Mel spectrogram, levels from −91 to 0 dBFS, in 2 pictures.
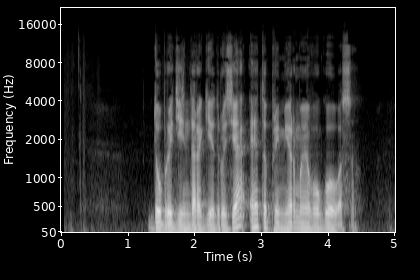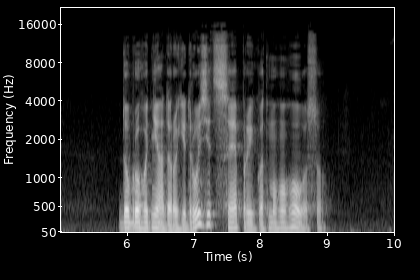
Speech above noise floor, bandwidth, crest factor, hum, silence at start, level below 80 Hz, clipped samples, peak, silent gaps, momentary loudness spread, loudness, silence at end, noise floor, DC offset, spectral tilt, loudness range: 43 dB; 14 kHz; 18 dB; none; 1.3 s; -44 dBFS; under 0.1%; -4 dBFS; none; 7 LU; -20 LUFS; 1.05 s; -63 dBFS; under 0.1%; -6 dB/octave; 3 LU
